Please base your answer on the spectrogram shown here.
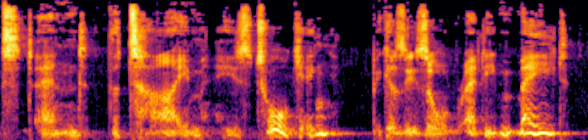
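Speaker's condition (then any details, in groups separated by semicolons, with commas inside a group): Spasmodic dysphonia; teaching style changed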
